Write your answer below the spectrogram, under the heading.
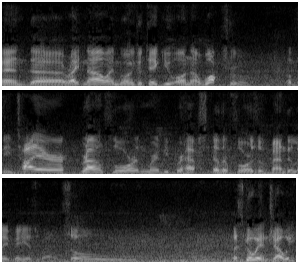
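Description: A man talks at a fairly slow pace while noticeable background noise carries on. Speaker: travel vlogger. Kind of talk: casual vlog chat. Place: street. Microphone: phone near.

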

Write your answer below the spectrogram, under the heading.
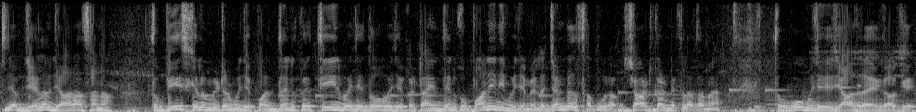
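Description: A man's voice with lively intonation over clear music in the background. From Khushab district, Punjab, Pakistan. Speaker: interviewee, political supporter. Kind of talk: interview answer. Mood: earnest, emotional devotion. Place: open country. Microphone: lapel.

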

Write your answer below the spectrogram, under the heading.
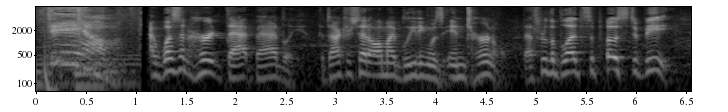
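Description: Music plays in the background as a man talks. His pace is moderate and his intonation lively. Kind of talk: scripted comedy dialogue. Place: office.

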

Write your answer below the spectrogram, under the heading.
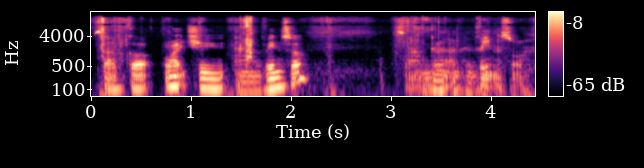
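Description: Speech with a British accent at a moderate pace, against noticeable background noise. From UK. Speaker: YouTuber opening trading card packs. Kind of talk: casual vlog narration. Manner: hesitant, many fillers. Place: home room. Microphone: phone near.

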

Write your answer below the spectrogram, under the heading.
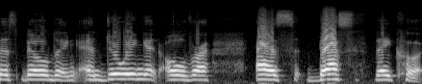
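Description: The woman talks at a very slow pace, with the background quiet. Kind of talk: interview answer. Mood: proud, earnest. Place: office. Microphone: lapel.

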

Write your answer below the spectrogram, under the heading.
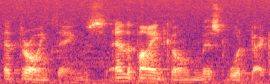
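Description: The voice reads in an unforced way.

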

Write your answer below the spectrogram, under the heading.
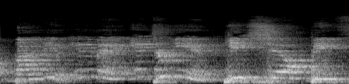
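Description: Strong room echo surrounds a man speaking at a very slow pace. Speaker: preacher, assistant pastor. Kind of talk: church sermon, preaching to congregation. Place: church.

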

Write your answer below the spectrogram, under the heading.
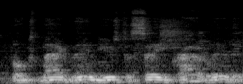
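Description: A man's voice with audible room echo and faint music in the background. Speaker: train announcer. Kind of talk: scripted safety announcement. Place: train. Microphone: pa.

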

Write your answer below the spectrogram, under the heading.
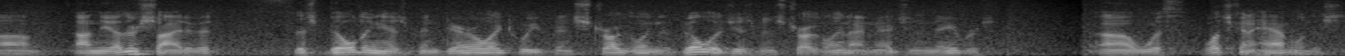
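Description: A man talks at a very fast pace in a very deep, low voice with ordinary pitch variation. His loudness swings widely over light background noise. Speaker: village trustee. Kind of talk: public meeting. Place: hall.

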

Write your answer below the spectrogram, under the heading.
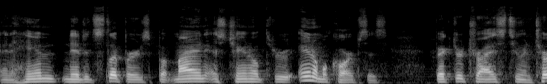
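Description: Here the speech comes in an unforced reading voice.

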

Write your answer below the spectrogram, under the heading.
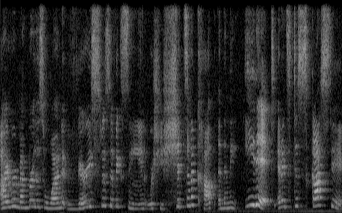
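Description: Over faint background noise, a woman with a high pitch talks at a moderate pace, using lively intonation and few pauses.

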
